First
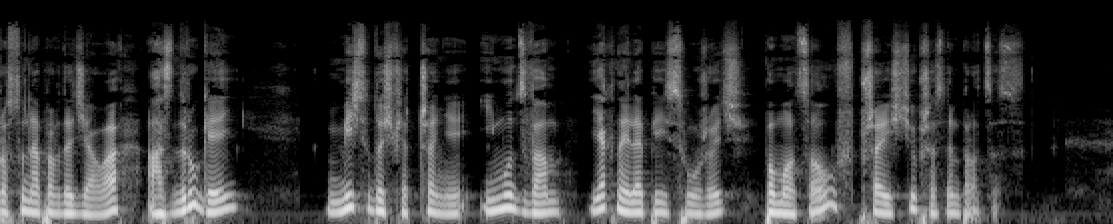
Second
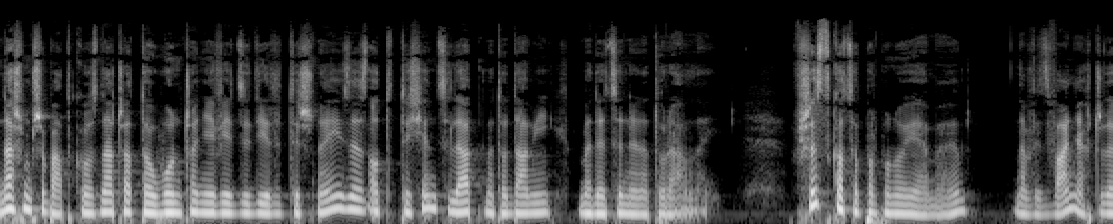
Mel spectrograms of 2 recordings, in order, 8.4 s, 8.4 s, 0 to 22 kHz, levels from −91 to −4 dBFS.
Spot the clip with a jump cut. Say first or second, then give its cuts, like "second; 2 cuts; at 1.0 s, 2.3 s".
second; 2 cuts; at 2.7 s, 4.2 s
